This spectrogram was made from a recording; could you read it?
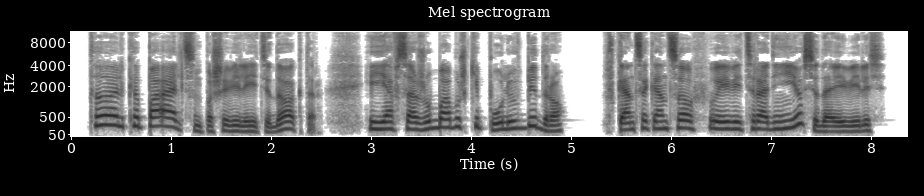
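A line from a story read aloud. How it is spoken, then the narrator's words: Laughing. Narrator (Russian): Она рассмеялась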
